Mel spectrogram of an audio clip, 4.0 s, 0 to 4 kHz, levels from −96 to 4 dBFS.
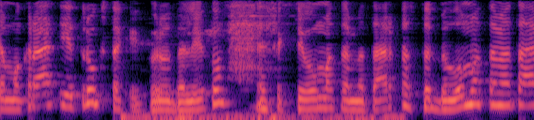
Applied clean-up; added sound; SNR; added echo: classical method WPE with log-MMSE.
